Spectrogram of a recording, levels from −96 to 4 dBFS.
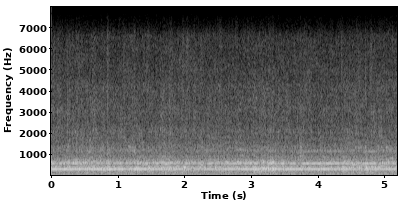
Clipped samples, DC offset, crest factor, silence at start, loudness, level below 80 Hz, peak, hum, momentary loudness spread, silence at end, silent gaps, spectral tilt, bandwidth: under 0.1%; under 0.1%; 14 dB; 0 s; -21 LUFS; -38 dBFS; -8 dBFS; none; 3 LU; 0 s; none; -8.5 dB/octave; 6.8 kHz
